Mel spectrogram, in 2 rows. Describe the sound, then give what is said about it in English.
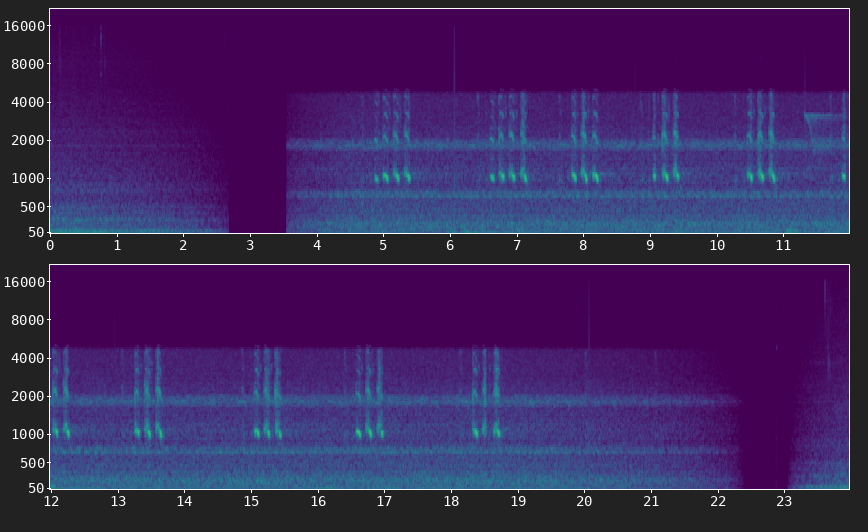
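Cricket chirping, recorded in a field in Royalston, Massachusetts, in 2017, slowed to quarter speed, turning each chirp into a low, drawn-out croaking pulse repeating at a steady, even rhythm over a constant droning hum, with no talking. “Here's that same cricket played back at about one-quarter speed.”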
